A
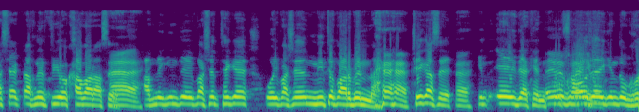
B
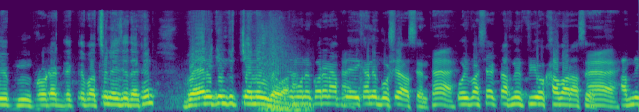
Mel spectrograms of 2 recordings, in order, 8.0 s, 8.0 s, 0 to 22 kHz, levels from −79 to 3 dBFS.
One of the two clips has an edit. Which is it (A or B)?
B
